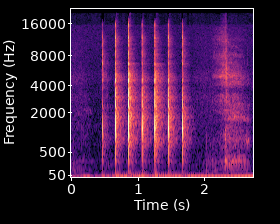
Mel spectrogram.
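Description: A porcelain dish is tapped against teeth at a suspected restored area that feels sticky and tacky like nail varnish. Seven quick taps are heard, giving a slight dull thud instead of a sharp tap. This indicates professional restoration.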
